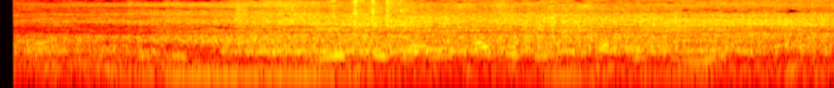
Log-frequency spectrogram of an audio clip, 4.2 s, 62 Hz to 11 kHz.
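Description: Swaraj 735 FE tractor's three-cylinder diesel engine running steadily under load as it hauls a fully loaded soil trolley. Faint voices can be heard over it.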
